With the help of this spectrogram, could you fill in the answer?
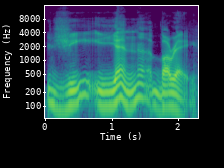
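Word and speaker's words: Guillain-Barré: Okay, and Catherine, the doctor, writes back, hello, friends, it's pronounced Jean-Barre. Jean-Barre.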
